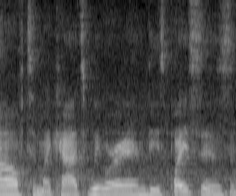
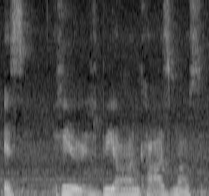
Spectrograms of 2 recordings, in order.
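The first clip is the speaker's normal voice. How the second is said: ordinary talk, nothing marked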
